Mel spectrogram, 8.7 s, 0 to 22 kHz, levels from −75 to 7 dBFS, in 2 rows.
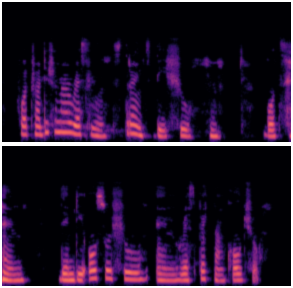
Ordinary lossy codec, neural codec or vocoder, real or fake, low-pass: none; none; real; none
